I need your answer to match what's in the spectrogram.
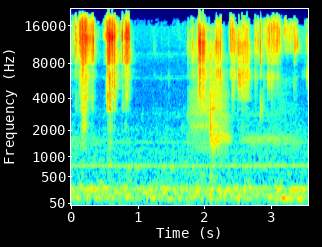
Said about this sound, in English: Oh, it feels too crunchy to be like a KFC. No, that's juiciness also.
